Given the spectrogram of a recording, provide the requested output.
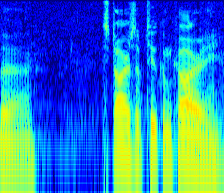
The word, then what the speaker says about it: Tucumcari: wrote this song and i didn't know how to pronounce it so i rhymed it with the word sorry which you'll hear shortly and then i found out you pronounce it tucumcari and i just like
